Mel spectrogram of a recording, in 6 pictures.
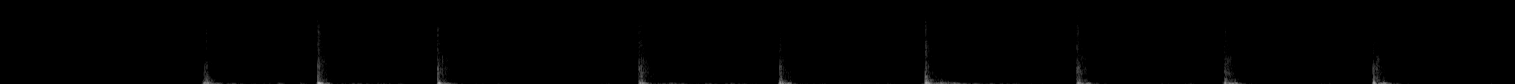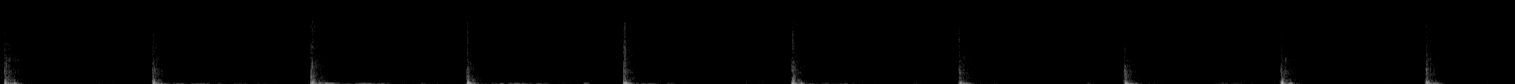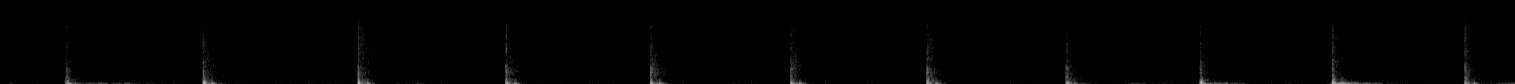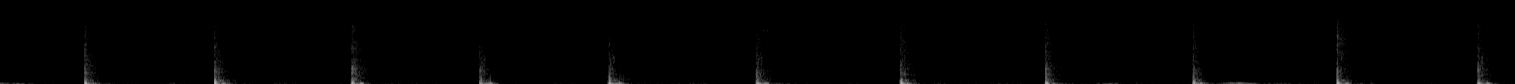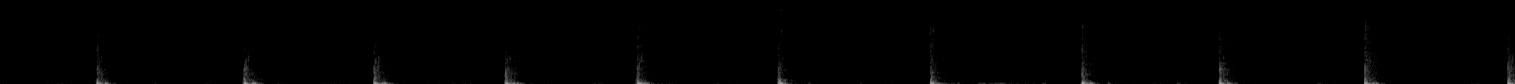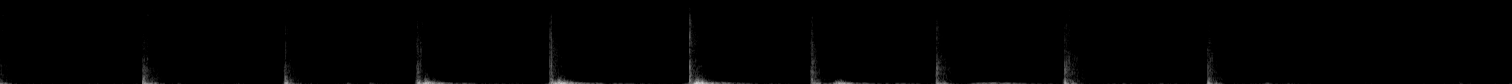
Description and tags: HEAVY ARMOUR
This sound I record with Zoom H6. I recorded a suitcase full of items so that it can be sounded like armor.
Armor, ArmorSound, Armour, ArmourSound, Foley, HeavyArmor, HeavyArmour, SFX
